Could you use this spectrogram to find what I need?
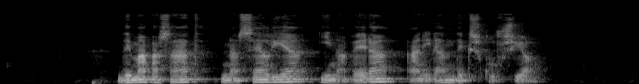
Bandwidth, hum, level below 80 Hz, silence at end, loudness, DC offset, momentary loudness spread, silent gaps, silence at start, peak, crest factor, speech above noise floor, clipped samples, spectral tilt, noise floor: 11.5 kHz; none; -54 dBFS; 1 s; -27 LUFS; under 0.1%; 9 LU; none; 0.9 s; -8 dBFS; 22 dB; 47 dB; under 0.1%; -5 dB/octave; -74 dBFS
